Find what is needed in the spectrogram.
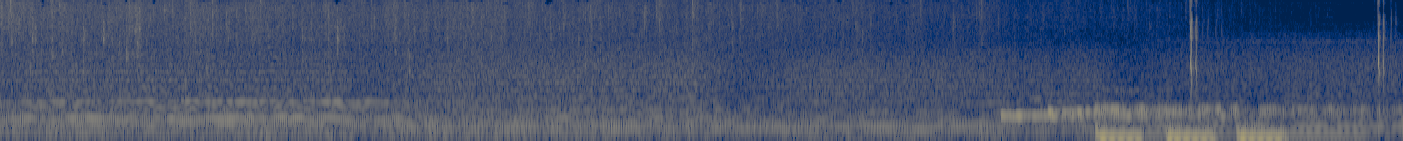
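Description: Steady rain sound under soft, sustained music chords. About eight seconds in the rain thins out and a beat with deep bass thumps about twice a second comes in, with a few sharp clicks.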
